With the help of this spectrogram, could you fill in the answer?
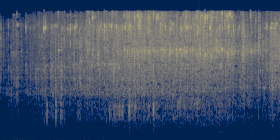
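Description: A painted cardboard rain stick with a dark end cap is tilted and tapped with fingertips. It gives a dense, bright pattering rush like falling rain, with faint clicks scattered through it over a low steady hum. The sound builds over the first second and a half, then holds steady.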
